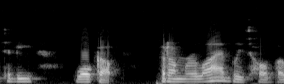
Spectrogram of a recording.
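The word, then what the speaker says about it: Wauchope: in 1949, claims the town name to be Walkup, but I'm reliably told by Wikipedia it is pronounced Warhope.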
